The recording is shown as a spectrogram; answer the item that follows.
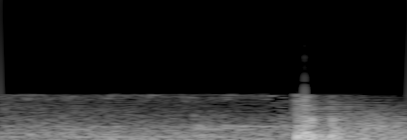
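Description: Slowed-down sound of an Olympic weightlifting snatch: a low rumble, then a single heavy thud about one and a half seconds in as the lifter drops under the barbell and lands in the squat catch, with a short low ring after it.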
